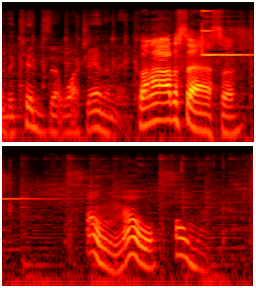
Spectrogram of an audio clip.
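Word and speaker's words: Thonotosassa: Thonotosasasa. It's not Tallahassee. Thonotosasa. Did they just like create this sound? Thonotosasa, not a knot in the center. Common misconception, don't read the word.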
